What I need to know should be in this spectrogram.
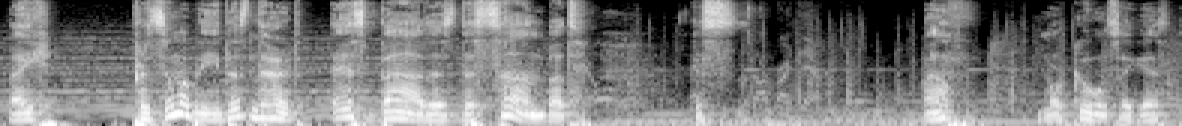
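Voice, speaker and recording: A man playing a foul-mouthed, sardonic vampire, musing aloud with wry, hesitant pauses as he plays a video game. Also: mid-range voice, warm tone, faint music behind, lightly acted. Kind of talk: in-character playthrough narration, musing aloud.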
